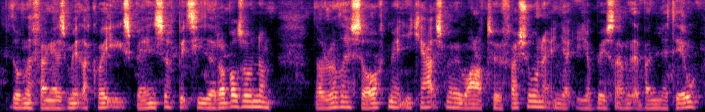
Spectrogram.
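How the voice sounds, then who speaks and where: Talking fast in a creaky, warm, mid-range voice with a steady tone, a man from Glasgow, Scotland, reads out and replies to viewers on his fishing live stream. He's matey and rambling, using colloquial Scots wording.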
